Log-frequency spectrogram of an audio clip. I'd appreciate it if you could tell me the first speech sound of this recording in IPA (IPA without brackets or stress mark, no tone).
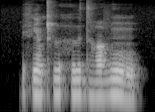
fʲ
